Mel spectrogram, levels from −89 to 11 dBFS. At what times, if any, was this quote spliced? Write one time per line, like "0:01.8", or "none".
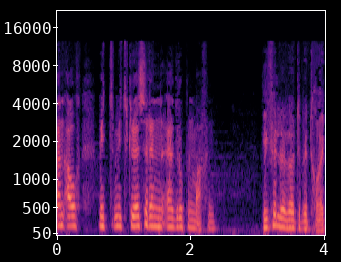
none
